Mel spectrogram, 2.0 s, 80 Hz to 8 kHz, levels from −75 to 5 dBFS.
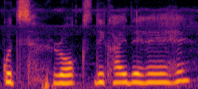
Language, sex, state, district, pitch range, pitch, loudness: Hindi, female, Assam, Hailakandi, 230-245 Hz, 240 Hz, -15 LUFS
